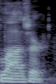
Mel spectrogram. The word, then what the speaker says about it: Lazar: always want to say Lazar because I knew a kid in in uh in high school whose name was Lazar uh but uh apparently his is pronounced Lazer so uh Lazer didn't have that great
